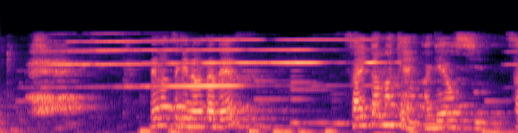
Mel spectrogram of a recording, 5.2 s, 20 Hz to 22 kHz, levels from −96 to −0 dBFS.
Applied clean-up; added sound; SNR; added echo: classical method WPE with log-MMSE.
